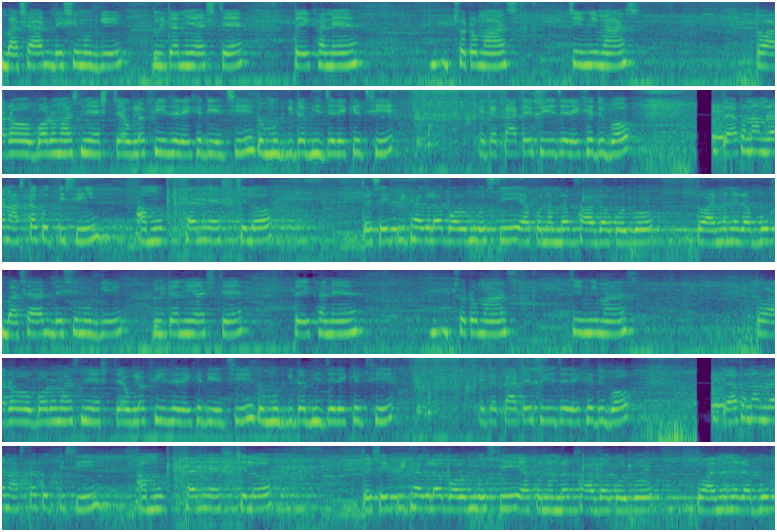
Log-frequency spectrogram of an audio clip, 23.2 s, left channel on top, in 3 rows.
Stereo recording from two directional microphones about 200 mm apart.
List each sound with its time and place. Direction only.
0.0 s speech: 5° right (ahead or behind)
4.5 s speech: 5° right (ahead or behind)
7.5 s speech: 5° right (ahead or behind)
12.7 s speech: 5° right (ahead or behind)
16.9 s speech: 15° left (ahead or behind)
17.3 s a man's voice: centre (ahead or behind)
